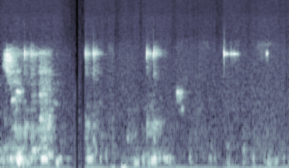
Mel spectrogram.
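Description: Near silence broken by a few faint, sharp computer mouse clicks spread a second or so apart, the last one the loudest.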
